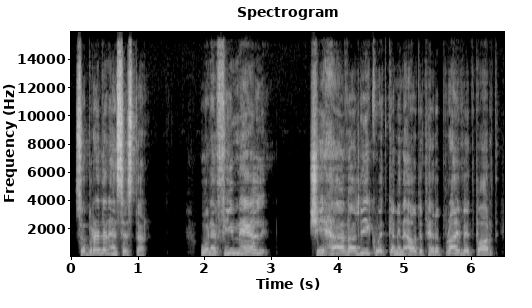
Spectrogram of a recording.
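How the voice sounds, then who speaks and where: A man's voice: high-pitched, moderate pace, darkish tone. A man whose first language is Arabic, hosting a live online debate in English with mocking, sarcastic emphasis. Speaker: debate show host.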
